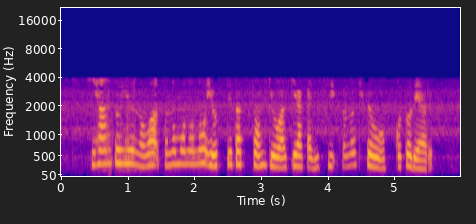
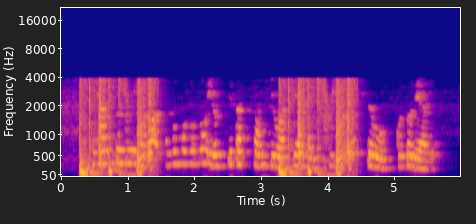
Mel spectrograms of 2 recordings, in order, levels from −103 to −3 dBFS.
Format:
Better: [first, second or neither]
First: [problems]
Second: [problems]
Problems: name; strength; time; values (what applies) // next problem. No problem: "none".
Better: first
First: none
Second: noise reduction (classical method WPE with log-MMSE)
